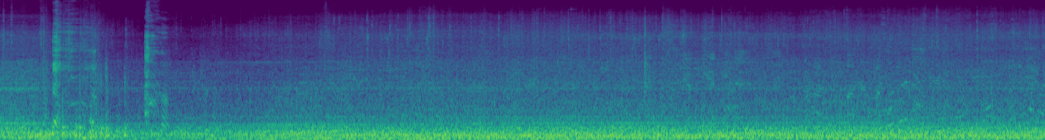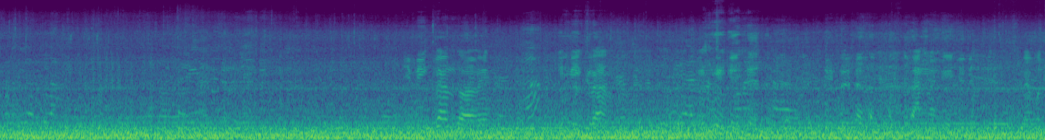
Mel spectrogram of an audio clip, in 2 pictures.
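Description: An airplane rumbles as it rolls along a runway.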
